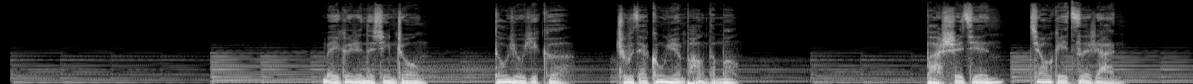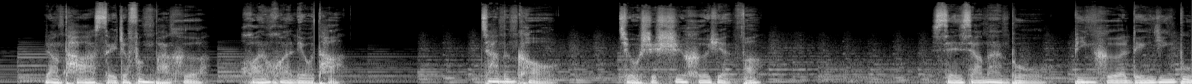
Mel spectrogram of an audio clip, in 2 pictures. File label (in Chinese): 专题质感 公园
